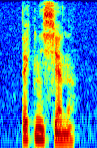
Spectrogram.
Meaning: female equivalent of technicien
- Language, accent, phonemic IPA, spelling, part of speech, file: French, France, /tɛk.ni.sjɛn/, technicienne, noun, LL-Q150 (fra)-technicienne.wav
